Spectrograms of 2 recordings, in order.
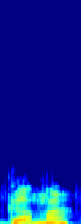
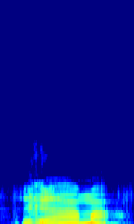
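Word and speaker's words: γάμμα: Okenya adalah huruf ketiga rama-rama bukan gama tapi ramma khusus keempat relta yang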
